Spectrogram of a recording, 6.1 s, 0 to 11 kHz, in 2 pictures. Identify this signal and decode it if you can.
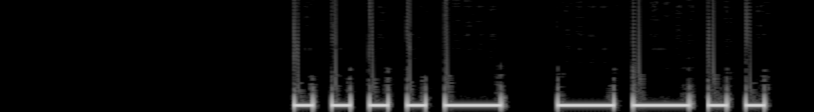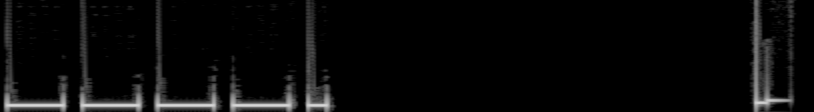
Morse code, heard as a keyed tone, about 17 wpm, 700 Hz. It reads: 4Z9
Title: Callsign Prefixes for Top 50 DXCC - 17wpm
